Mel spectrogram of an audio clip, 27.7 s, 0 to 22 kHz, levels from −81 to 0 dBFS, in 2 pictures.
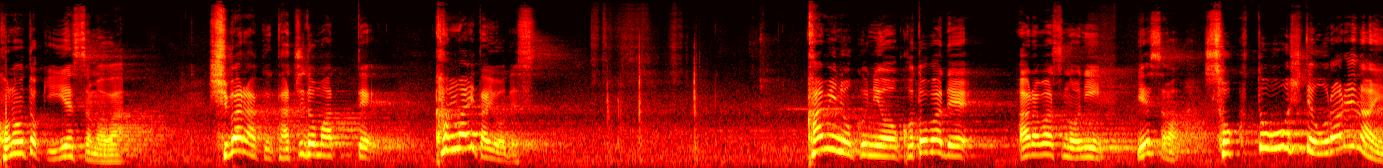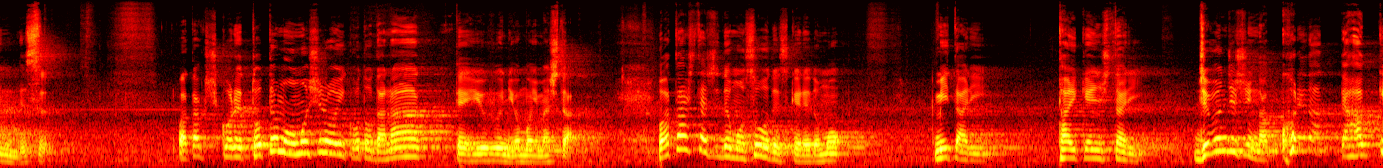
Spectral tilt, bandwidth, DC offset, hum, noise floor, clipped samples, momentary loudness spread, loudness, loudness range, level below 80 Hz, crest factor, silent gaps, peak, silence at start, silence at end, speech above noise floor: -4.5 dB/octave; over 20 kHz; under 0.1%; none; -42 dBFS; under 0.1%; 20 LU; -18 LUFS; 4 LU; -56 dBFS; 18 dB; none; 0 dBFS; 0 s; 0 s; 24 dB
